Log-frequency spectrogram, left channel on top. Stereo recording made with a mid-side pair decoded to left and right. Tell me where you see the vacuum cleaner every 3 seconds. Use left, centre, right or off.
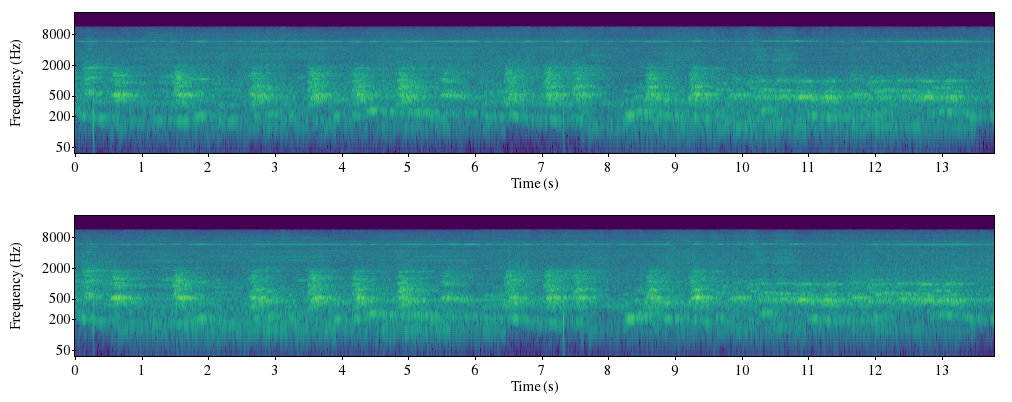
left, left, centre, right, right.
